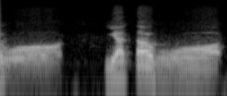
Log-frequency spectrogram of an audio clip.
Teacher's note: غین حروف مستعلیہ میں سے ہے اس کو پوری یعنی موٹا پڑھیں گے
